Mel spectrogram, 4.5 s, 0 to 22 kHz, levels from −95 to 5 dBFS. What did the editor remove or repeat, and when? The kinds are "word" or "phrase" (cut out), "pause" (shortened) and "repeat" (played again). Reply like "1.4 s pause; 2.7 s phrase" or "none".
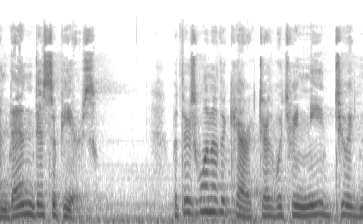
none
